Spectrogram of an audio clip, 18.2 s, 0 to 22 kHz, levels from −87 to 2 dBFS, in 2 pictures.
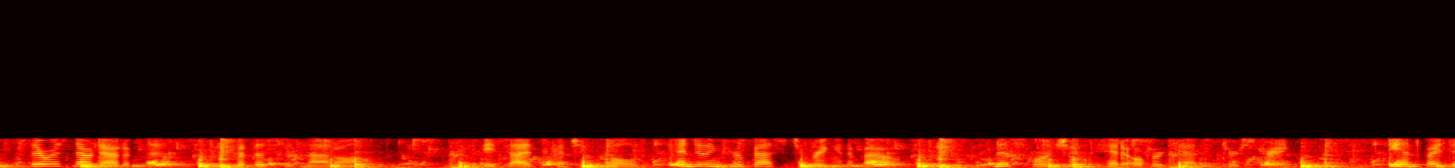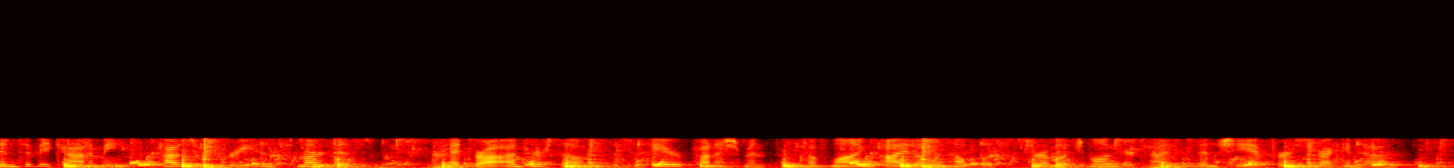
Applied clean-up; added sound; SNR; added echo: none; Bathtub (filling or washing) / Water / Splash, splatter; -3 dB; none.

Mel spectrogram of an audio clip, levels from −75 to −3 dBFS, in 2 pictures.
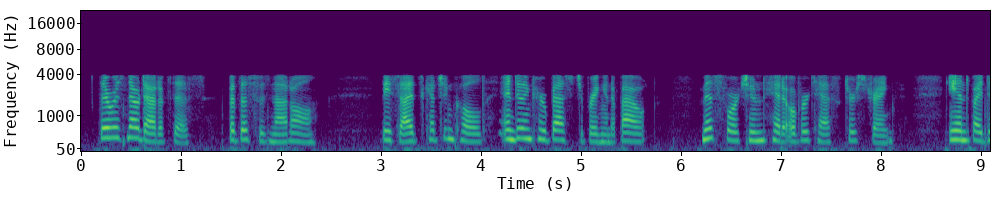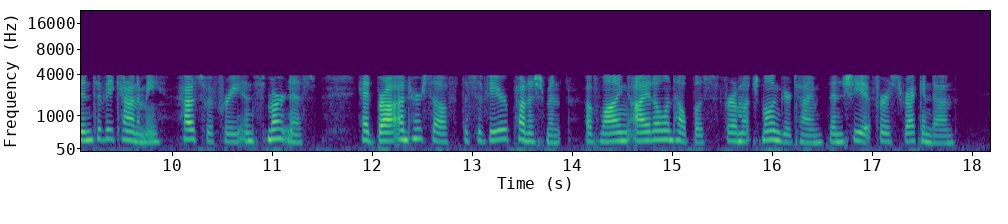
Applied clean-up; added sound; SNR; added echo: none; none; none; none.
